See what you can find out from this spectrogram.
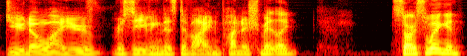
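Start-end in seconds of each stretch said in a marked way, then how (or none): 0.1-2.8 a lightly put-on grandiose avenger; mock villain monologue. Mocking Keiichi lecturing the uncle, lightly hammed villain speech. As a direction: lightly ham up a smug hero monologue. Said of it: "monologue or some shit".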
